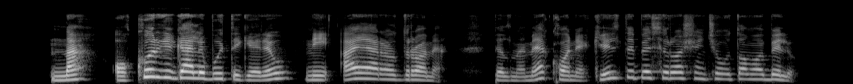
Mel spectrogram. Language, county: Lithuanian, Kaunas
